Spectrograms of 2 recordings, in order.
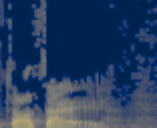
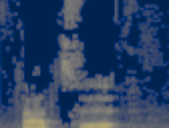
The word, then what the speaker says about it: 渣滓: 这里有几个字注意一下吧。这个二十二节你的银子变为渣子，那个字读子，不要读作渣仔，渣子，来讲一遍，渣子。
